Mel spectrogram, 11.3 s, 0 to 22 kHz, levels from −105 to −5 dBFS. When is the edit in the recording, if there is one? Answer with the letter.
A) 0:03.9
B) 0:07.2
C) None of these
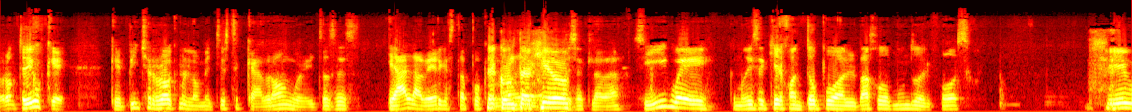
A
